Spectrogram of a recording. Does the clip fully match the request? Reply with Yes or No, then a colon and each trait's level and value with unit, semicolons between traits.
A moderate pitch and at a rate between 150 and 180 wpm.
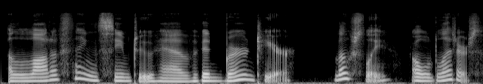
Yes: medium, 175 Hz; average, 160 wpm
